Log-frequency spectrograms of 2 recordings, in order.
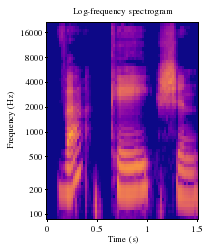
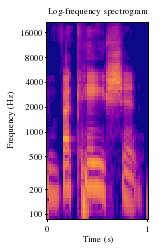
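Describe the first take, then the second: First: "Vacation" slowly as va, kay, shin; split into syllables. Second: "vacation" said in one piece, unhurried; model pronunciation. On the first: Teacher showing the final syllable, slowly split apart. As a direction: pause after each syllable of "Vacation". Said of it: "So the final syllable is shin". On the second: Teacher asking pupils to say it, as a whole word. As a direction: say "vacation" whole, without pauses. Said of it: "Say vacation". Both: Shown as a demonstration.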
